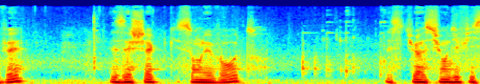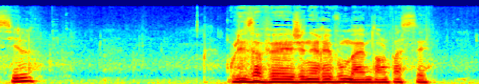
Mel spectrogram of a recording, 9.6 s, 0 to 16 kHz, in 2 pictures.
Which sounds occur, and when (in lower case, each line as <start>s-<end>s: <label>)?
0.0s-9.5s: wind
0.0s-0.3s: male speech
0.6s-0.8s: breathing
0.9s-1.0s: generic impact sounds
1.1s-2.7s: male speech
3.0s-3.5s: generic impact sounds
3.7s-3.9s: generic impact sounds
3.8s-5.1s: male speech
5.3s-5.6s: generic impact sounds
5.8s-6.3s: breathing
6.7s-7.0s: breathing
7.0s-9.1s: male speech
9.3s-9.5s: human sounds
